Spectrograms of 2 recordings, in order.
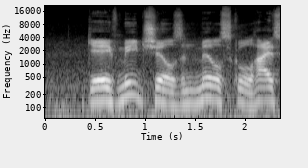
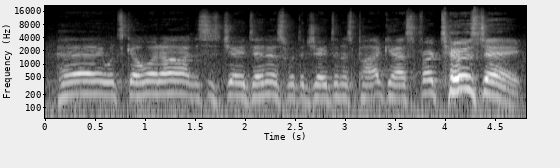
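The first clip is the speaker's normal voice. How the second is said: imitating Uncle Bill's intro; 7 semitones higher than usual. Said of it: "That would be ripping off Uncle Bill".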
